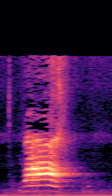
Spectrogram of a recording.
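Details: Pet cat meowing while watching a squirrel; one short, bright, harmonic meow, rising slightly then falling, lasting about half a second over a low steady hum.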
